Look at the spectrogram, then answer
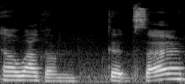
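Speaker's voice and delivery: cold, lifeless, robotic AI-like delivery. Speaker answering a thank-you, sounding like a robotic AI. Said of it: "You sounded like a robotic A I".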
